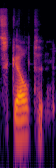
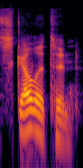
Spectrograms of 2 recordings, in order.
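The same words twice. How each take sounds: First: "Skeleton" squeezed into SKEL-tin; dropped middle syllable. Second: "Skeleton" in three clear syllables; son's full pronunciation. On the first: Shown as a demonstration. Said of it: "but I call it Skeleton". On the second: Retold or imitated. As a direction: say "Skeleton" in full as skel-uh-ton. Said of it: "my son says, "Dad, you're, it's called Skeleton".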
